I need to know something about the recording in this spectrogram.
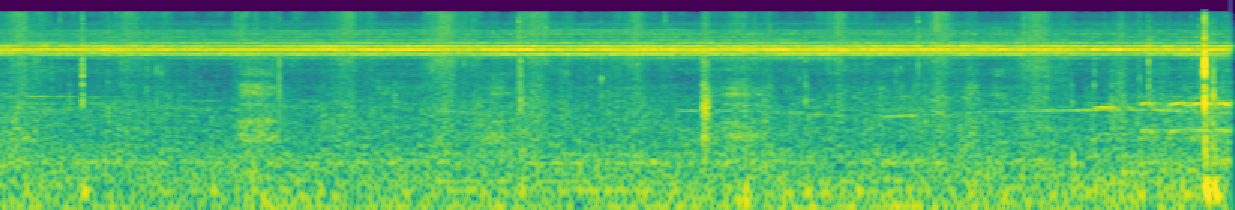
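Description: Steady, high-pitched drone of insects chirring in tropical grass, unbroken throughout, with a few soft footfalls or rustles in the grass.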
